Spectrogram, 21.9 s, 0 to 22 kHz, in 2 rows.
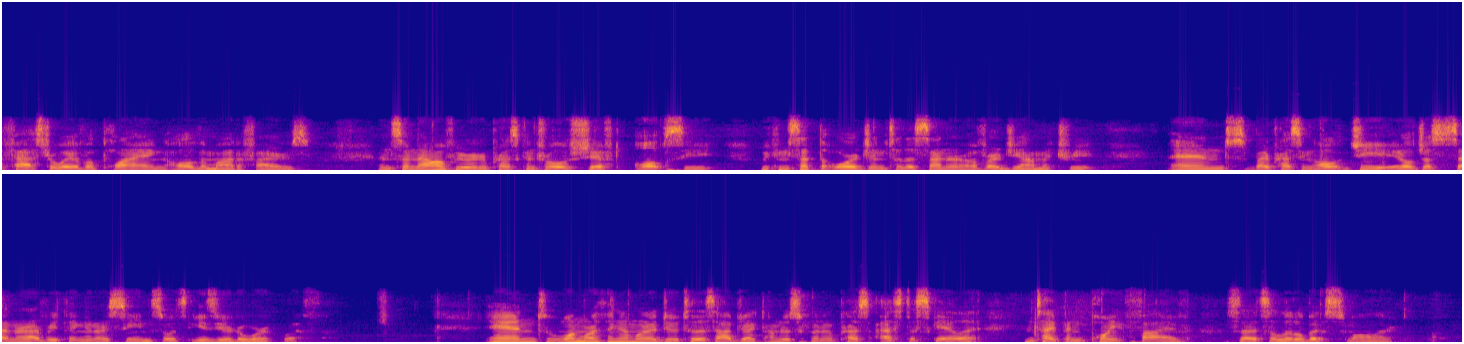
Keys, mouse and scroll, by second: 4.7 ctrl+alt+shift+c, 9.8 alt+g, 15.8-17.5 drag, 16.9 s, 21.1-21.9 middle drag.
